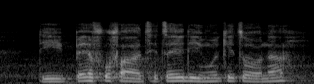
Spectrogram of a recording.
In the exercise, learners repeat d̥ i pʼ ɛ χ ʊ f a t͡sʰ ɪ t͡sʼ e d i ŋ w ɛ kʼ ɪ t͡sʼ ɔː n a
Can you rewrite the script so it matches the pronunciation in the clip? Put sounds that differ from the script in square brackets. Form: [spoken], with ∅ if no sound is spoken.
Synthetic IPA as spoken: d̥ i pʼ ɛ [f] ʊ f a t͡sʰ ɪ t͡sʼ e d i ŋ w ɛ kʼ ɪ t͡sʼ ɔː n a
